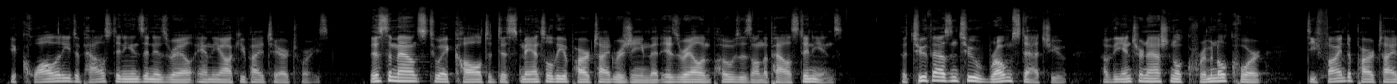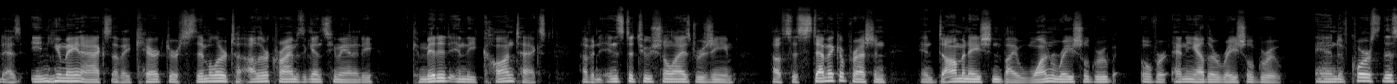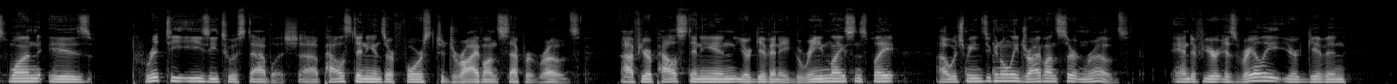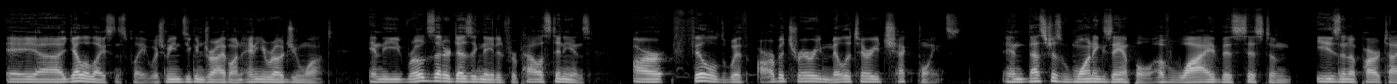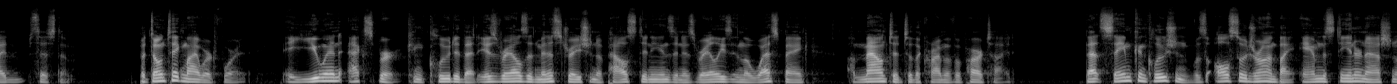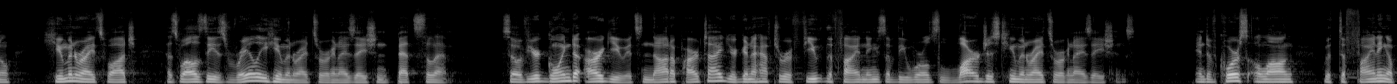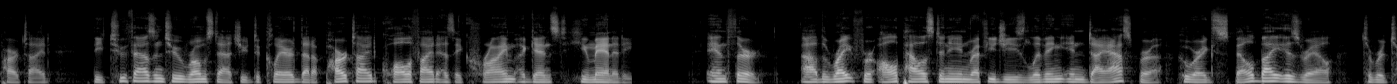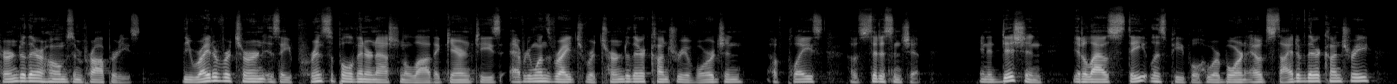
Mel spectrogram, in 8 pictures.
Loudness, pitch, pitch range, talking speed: -24 LUFS, 120 Hz, 110-130 Hz, 170 wpm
